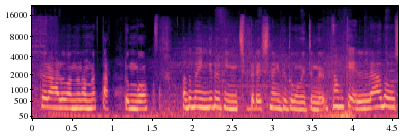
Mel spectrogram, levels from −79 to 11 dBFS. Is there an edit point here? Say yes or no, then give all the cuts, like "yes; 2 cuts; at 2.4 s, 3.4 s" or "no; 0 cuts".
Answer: yes; 1 cut; at 3.7 s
